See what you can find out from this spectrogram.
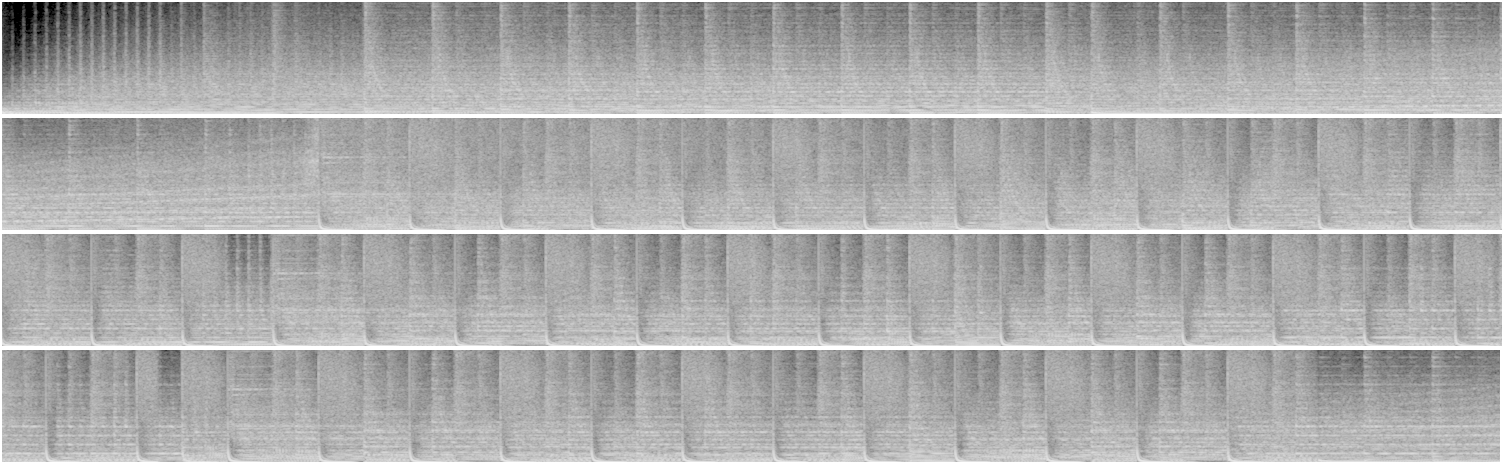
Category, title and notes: Music > Multiple instruments
Upbeat Trance Melody (JH)
rave, upbeat, Music, dance, club, trance, drop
